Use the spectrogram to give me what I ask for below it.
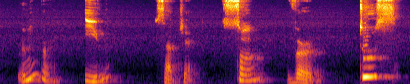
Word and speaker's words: tous: So if you mispronounce this up here and you forget to say the S on tous, people will be thinking that you're saying something different.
